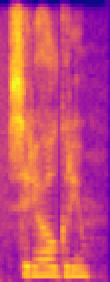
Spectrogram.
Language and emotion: Russian, neutral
